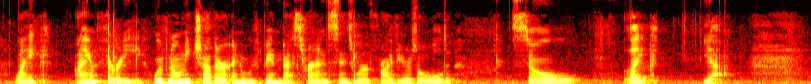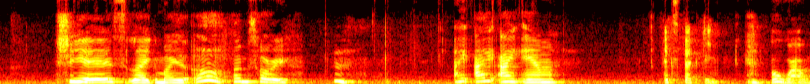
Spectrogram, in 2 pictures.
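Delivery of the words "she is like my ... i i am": sudden high, odd shift in voice. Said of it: "That was a really weird voice shift".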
